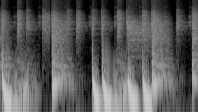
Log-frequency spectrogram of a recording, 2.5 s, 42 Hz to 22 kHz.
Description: • 96 Bpm Drum Groove E Key.wav
Free drum loop - kick tuned to the E note. Loudest frequency: 1206Hz
96-bpm-drum-groove-e-key-1jS.wav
